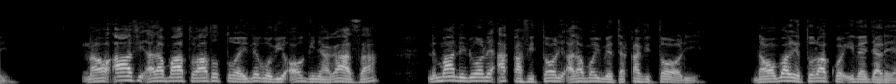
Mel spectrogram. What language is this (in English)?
Kikuyu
